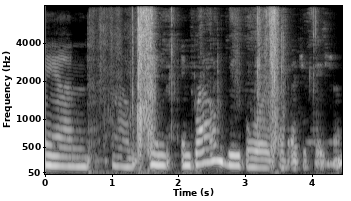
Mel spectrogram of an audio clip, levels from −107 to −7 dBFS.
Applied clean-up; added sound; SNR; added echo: classical method WPE with log-MMSE.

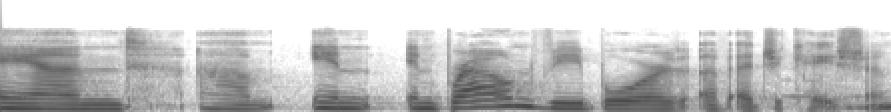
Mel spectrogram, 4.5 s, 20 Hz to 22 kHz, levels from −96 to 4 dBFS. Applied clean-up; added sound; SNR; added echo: none; none; none; none.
